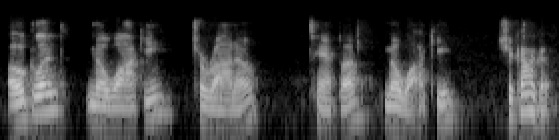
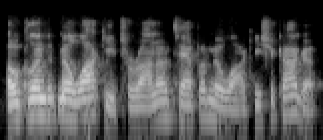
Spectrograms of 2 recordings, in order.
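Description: First: The list is said slowly. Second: The list is said at normal speed.

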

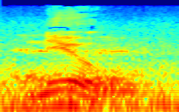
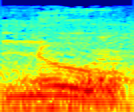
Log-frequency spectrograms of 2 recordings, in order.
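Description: First: The vowel has a y glide, like 'nyoo'. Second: The vowel has no y glide, like 'noo'. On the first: The speaker calls it right. "It's Newton, N-E-W-T-O-N" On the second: The speaker calls it wrong. "like N-O-O-T-O-N"

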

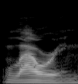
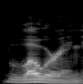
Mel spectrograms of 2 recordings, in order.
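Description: First: It is not said like 'lower', as in getting lower. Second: It is said like 'lower', as in getting lower. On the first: Something is dark, gloomy and threatening. The speaker calls it right. "It's lowering, which means looking sullen" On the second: Something is getting lower. The speaker calls it wrong. "it's not lowering in the sense of getting lower"

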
